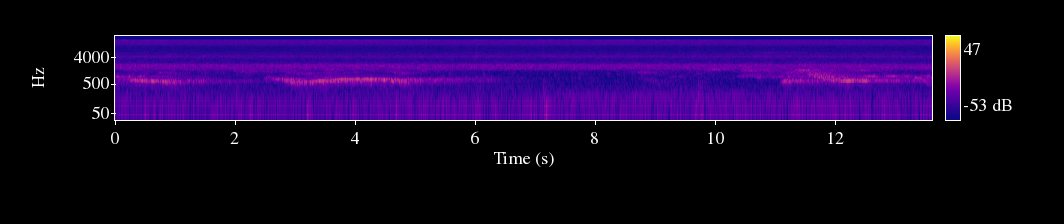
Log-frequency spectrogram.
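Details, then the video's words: A pack of coyotes howls at night in the woods in Maine, with long, wavering tones that rise and fall over a low steady background hum. "Listen to the sounds of a pack of coyotes howling at the moon"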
